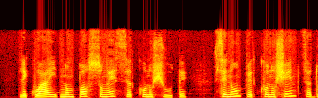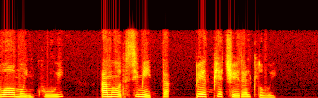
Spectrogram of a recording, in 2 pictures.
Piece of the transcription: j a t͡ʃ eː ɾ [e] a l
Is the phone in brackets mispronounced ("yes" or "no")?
no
